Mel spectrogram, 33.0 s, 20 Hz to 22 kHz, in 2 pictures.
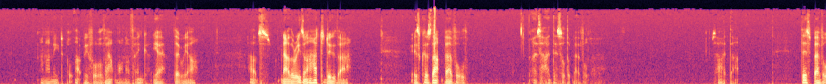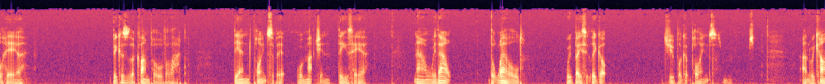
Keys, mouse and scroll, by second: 0.1-3.1 drag, 3.1-4.1 scroll up 4, 4.1-14.5 middle drag, 14.5-21.6 drag.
